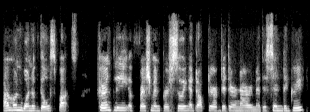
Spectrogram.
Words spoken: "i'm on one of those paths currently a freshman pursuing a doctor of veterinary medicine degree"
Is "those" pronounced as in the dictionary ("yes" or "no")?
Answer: no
